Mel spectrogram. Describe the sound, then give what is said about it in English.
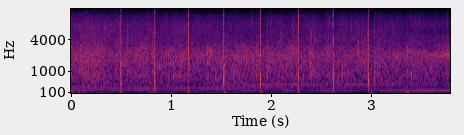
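A worship audience claps in praise of Jesus in a dense, steady wash of applause, punctuated by sharper, evenly spaced louder claps, with soft sustained musical tones humming underneath. “Let's give Jesus one more hand clap of praise.”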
